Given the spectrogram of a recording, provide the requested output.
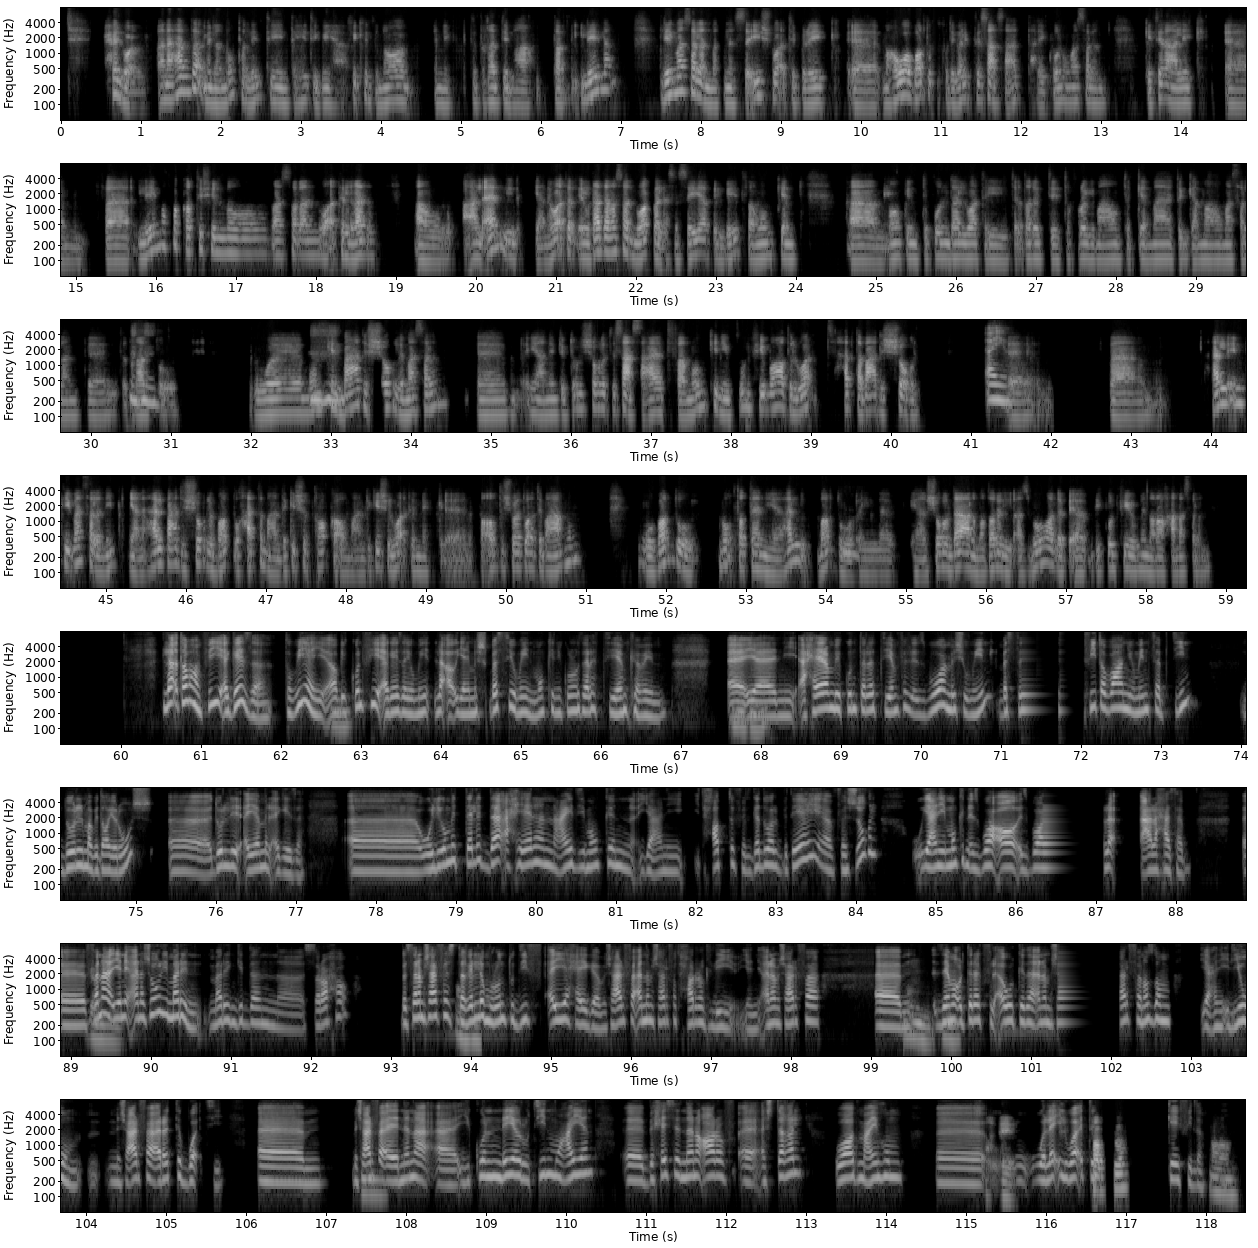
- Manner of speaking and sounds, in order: static; in English: "break؟"; distorted speech; unintelligible speech; in English: "routine"; tapping
- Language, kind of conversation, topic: Arabic, advice, إزاي أقدر أوازن بين وقت الشغل ووقت العيلة من غير ما أحس بضغط أو ذنب؟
